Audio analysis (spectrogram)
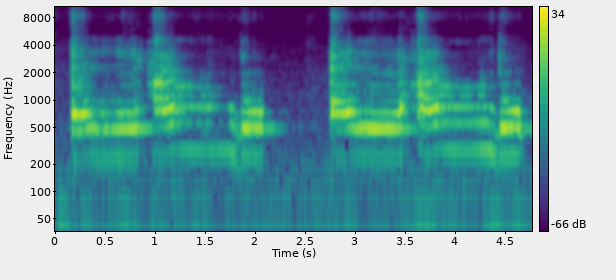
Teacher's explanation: लाम और मीम दोनों साकिन है और दोनों की सिफ्त है कि इनकी आवाज थोड़ी सी चलती है, ठीक है? सख्ती से रोकनी और काटनी नहीं होती आवाज, वरना वो लेटर हिल जाता है, ठीक है? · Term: मीम साकिन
